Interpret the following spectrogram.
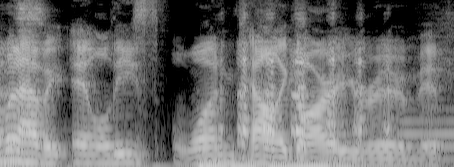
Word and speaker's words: Caligari: Caligari, I think, is how it's supposed to be pronounced.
